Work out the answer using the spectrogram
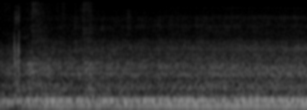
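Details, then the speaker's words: Smoke-N-Seer pellet grill auger motor run from the controller's auger button, some pellets had got wet inside: steady even low electric hum, no knocking or grinding; normal auger motor operation. "yep it works the reason why i was curious if you look down there it looks like some pellets got wet in this thing"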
